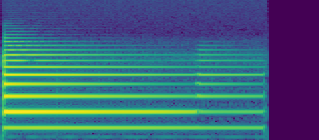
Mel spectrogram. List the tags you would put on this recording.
Instrument samples > String
guitar
electric
stratocaster
electricguitar

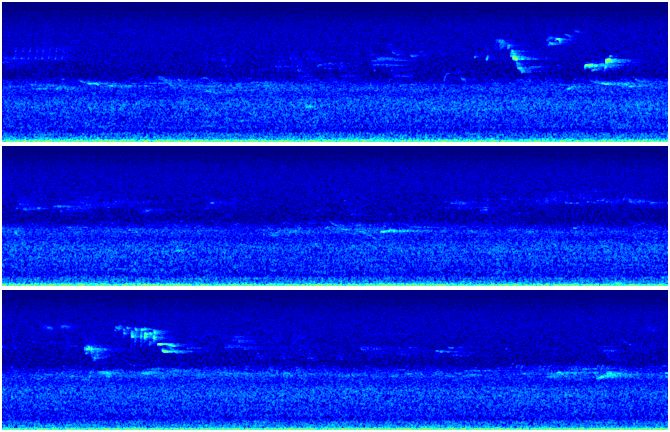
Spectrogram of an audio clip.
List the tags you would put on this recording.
Soundscapes > Nature
field-recording
alice-holt-forest
phenological-recording
meadow
raspberry-pi
soundscape
nature
natural-soundscape

